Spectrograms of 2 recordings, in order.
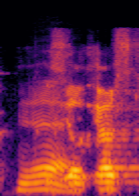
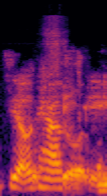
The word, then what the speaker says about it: Ziolkowski: Zilowski is how I pronounce it. Zilkowski. Zilowski.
